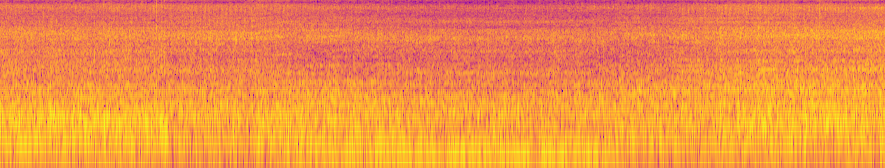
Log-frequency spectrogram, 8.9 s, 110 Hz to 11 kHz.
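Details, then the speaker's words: Bachmann Dash 9 model locomotive, rear motor block: steady, grainy growling hum; the cocked motor is losing contact with its pickup strips, fixed by reseating the motors. "While the motor block didn't stop, the sound was prevalent, and you could hear that it was making more of a growling sound than what the front motor block was making."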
